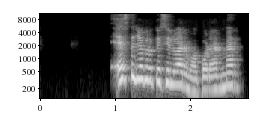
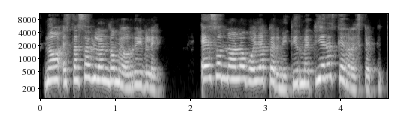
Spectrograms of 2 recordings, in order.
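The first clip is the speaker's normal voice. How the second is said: louder, higher imitation of an outraged partner; hysterical outrage; 6 semitones higher, 4 dB louder than usual. Partner demanding respect in a retold quarrel, hysterical outrage. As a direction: act out an affronted, worked-up tirade. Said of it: "Se puso histérico".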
